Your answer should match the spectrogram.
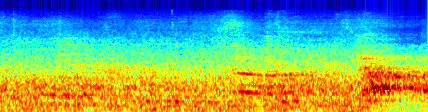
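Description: Steady chatter of a crowd echoing in a sports hall, with a short sharp shout near the end: a karate kiai from a competitor performing kata.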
